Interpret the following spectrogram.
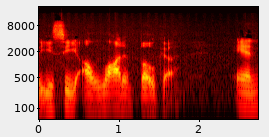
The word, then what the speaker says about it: bokeh: opportunity to educate what bokeh is and bokeh that's two syllables is actually a little bit faster to say than ambient which is three so a succinct name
